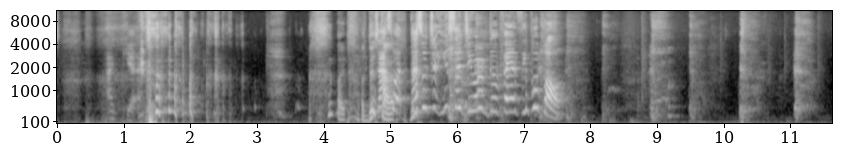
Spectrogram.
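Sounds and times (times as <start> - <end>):
speech: 1.2 - 1.8, 4.2 - 7.7
laughter: 1.2 - 6.6
person coughing harshly: 7.2 - 11.5.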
